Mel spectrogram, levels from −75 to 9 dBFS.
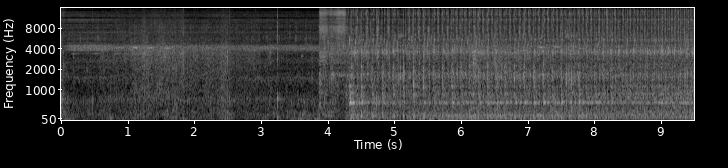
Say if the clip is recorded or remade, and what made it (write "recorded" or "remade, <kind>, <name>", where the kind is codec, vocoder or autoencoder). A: recorded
